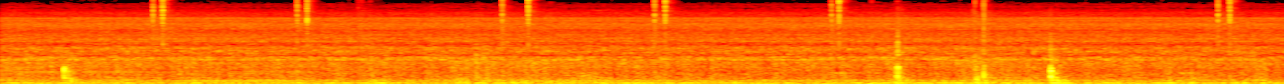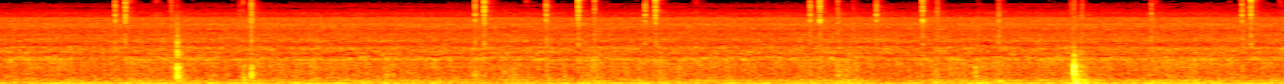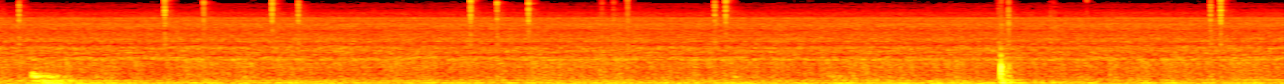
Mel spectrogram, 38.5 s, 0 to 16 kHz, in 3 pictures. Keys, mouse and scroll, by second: 1.5 click, 4.4 alt+middle click, 5.0 alt+click, 6.5 click, 9.7 Return, 12.2-15.0 drag, 15.2 Return, 17.6 click, 18.3 alt+click, 19.2 click, 20.9 shift+click, 21.6 alt+click, 25.2 click, 25.8-27.3 alt+drag, 27.7 alt+right click, 28.6-30.4 alt+drag, 30.6 alt+right click, 31.3 alt+middle click, 32.8 click, 35.6 BackSpace, 37.8 click.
